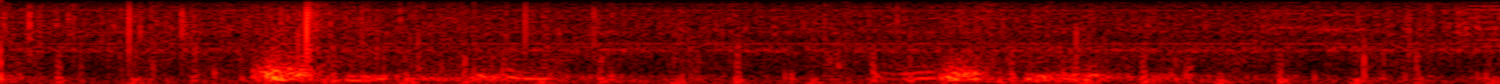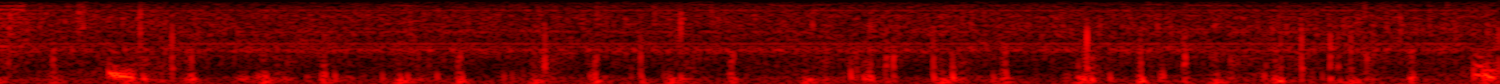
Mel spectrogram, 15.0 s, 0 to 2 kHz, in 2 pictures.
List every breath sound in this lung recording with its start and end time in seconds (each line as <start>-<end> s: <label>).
1.10-1.65 s: rhonchi
1.16-2.22 s: inhalation
2.33-3.11 s: exhalation
4.27-4.99 s: rhonchi
4.63-5.62 s: inhalation
5.64-6.42 s: exhalation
